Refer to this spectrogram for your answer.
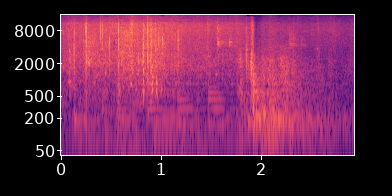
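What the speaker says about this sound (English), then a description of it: "Trees crashing into large homes, small sheds, and whatever else." A tree falls onto a house or shed, giving a loud close burst of cracking, splintering wood followed by a heavy crashing impact with rustling debris.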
